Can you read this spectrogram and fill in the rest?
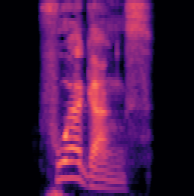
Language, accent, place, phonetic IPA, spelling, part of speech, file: German, Germany, Berlin, [ˈfoːɐ̯ˌɡaŋs], Vorgangs, noun, De-Vorgangs.ogg
- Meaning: genitive singular of Vorgang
